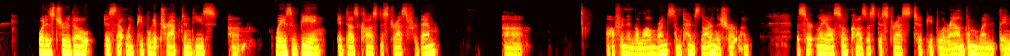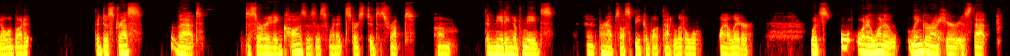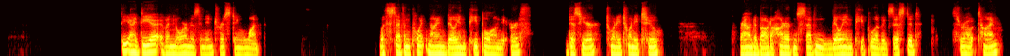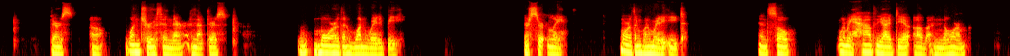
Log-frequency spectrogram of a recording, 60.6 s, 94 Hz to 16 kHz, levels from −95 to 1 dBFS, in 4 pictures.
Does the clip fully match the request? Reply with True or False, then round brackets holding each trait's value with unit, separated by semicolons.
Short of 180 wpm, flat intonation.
True (145 wpm; 2.3 semitones)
